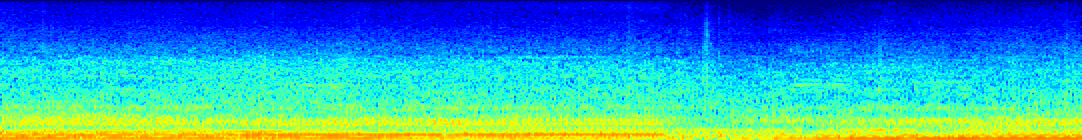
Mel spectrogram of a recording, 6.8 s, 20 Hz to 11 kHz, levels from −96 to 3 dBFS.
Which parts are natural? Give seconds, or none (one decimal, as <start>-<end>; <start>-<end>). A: 0.0-0.5; 2.9-4.3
